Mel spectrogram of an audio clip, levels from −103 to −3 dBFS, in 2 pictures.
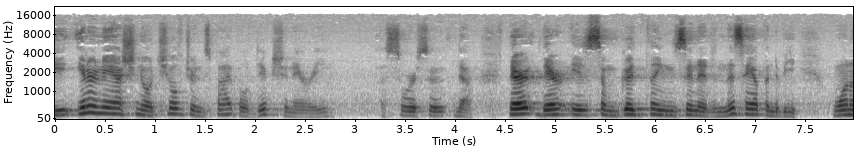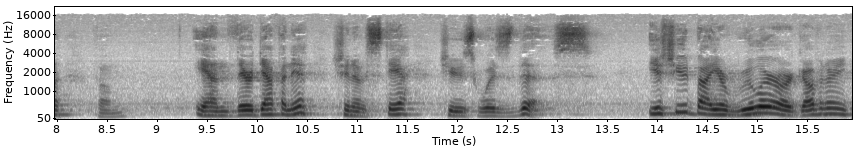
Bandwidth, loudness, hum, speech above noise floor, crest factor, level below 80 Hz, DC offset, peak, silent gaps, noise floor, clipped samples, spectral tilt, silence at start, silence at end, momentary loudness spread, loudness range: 17 kHz; -22 LUFS; none; 24 dB; 22 dB; -78 dBFS; under 0.1%; -2 dBFS; none; -48 dBFS; under 0.1%; -2.5 dB/octave; 0 s; 0 s; 20 LU; 8 LU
